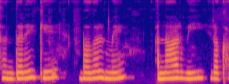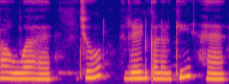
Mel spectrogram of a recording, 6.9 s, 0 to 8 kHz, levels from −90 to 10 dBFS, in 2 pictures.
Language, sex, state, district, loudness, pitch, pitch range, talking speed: Hindi, female, Jharkhand, Deoghar, -15 LUFS, 215 Hz, 205-235 Hz, 120 wpm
